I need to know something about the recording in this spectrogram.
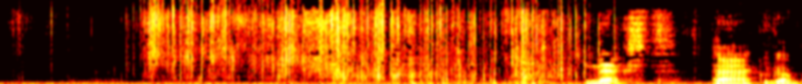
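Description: A plastic wrapper crinkles and tears open.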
